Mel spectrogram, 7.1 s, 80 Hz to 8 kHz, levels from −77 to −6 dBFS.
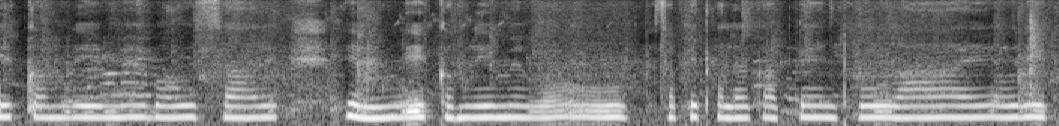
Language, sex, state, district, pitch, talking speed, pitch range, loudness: Hindi, female, Bihar, Sitamarhi, 225 Hz, 160 wpm, 220-230 Hz, -15 LUFS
